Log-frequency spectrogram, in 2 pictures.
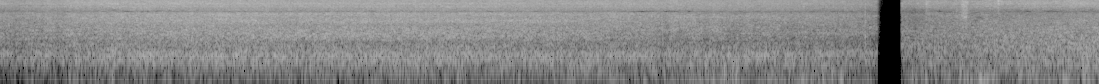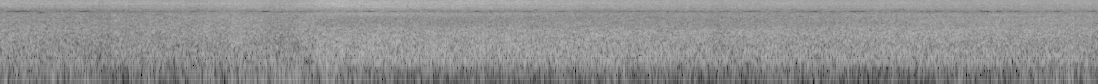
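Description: Ocean surf breaking and washing up a sandy beach, a steady rushing wash, with wind buffeting the microphone in low rumbles. The sound drops out for an instant about halfway through at a cut.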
